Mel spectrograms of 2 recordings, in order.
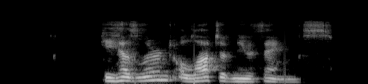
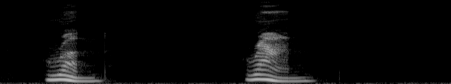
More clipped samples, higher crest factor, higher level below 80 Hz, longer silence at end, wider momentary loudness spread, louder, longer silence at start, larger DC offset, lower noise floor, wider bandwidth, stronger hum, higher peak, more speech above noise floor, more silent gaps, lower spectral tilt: neither; about the same, 20 dB vs 22 dB; first, -58 dBFS vs -68 dBFS; second, 0.35 s vs 1.4 s; second, 16 LU vs 21 LU; first, -21 LUFS vs -25 LUFS; first, 1.05 s vs 0.45 s; neither; first, -73 dBFS vs -65 dBFS; second, 8 kHz vs 17.5 kHz; neither; first, -4 dBFS vs -8 dBFS; first, 51 dB vs 40 dB; neither; about the same, -6.5 dB/octave vs -6.5 dB/octave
